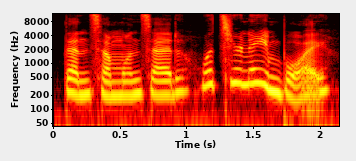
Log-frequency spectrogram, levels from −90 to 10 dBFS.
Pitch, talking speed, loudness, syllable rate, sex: 250 Hz, 195 wpm, -17 LUFS, 4.9 syllables/s, female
